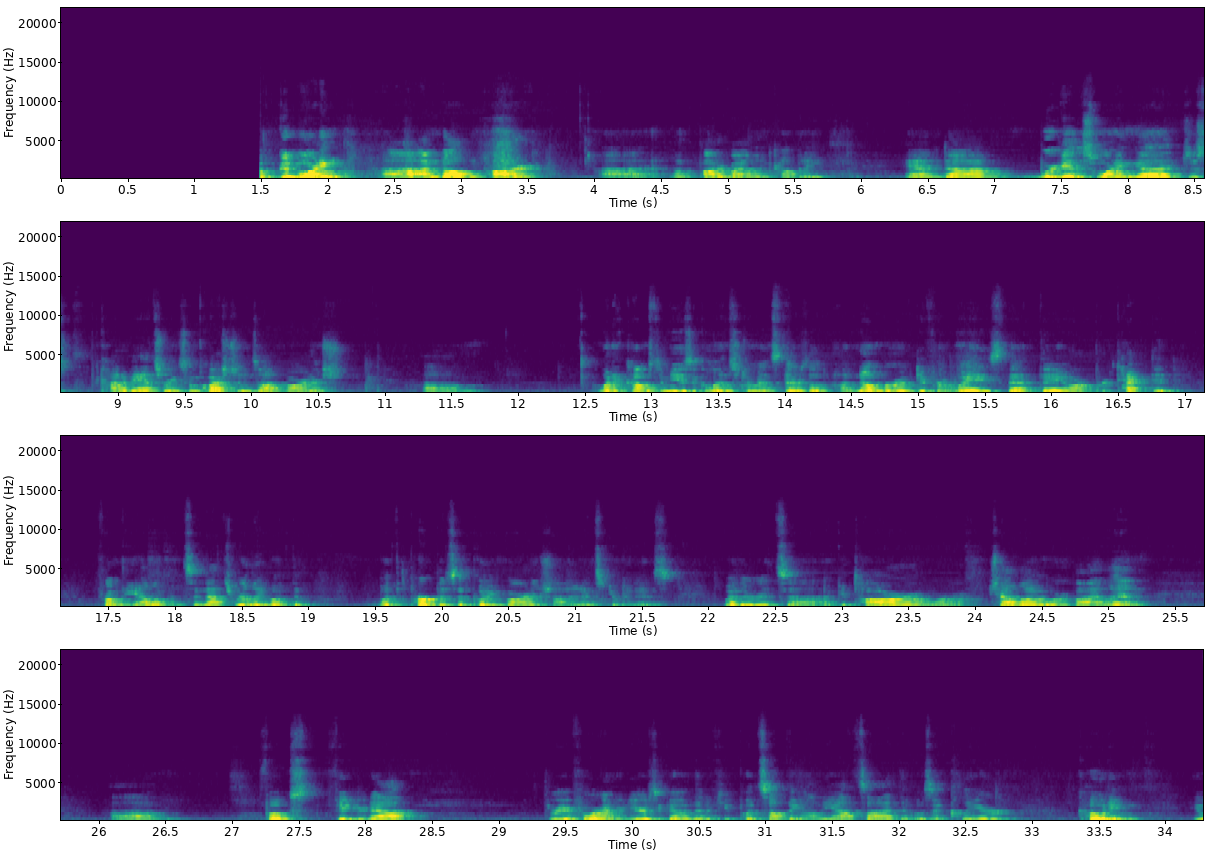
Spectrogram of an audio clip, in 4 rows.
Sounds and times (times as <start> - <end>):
Speech: 1.5 - 11.8, 12.5 - 25.4, 26.1 - 28.4, 29.3 - 34.2.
